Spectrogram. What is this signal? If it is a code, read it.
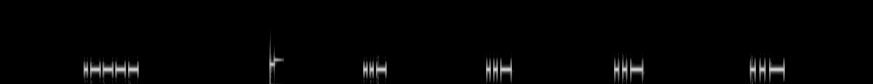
Morse code, heard as a keyed tone, about 34 wpm, spaced as for 8 wpm, 700 Hz. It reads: 1 UUUU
